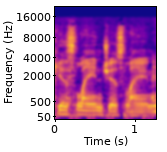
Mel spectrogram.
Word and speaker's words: Ghislaine: Okay, how do you say it? – Ghislaine. – Okay, so maybe I've been saying Ghislaine. Okay. – Ghislaine. – I just need to get rid of the S altogether. Ghislaine, yeah.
